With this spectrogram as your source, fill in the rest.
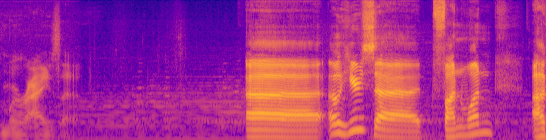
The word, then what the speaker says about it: Mariza: Because there's a Portuguese singer named probably Marisa, but it's spelled Mariza. Unfortunately, it's pronounced Marisa.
